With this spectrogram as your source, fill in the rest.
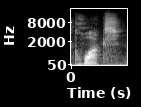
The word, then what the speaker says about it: Quux: So, and yeah, how is GQuuuuuux pronounced? It's just that's Quux.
